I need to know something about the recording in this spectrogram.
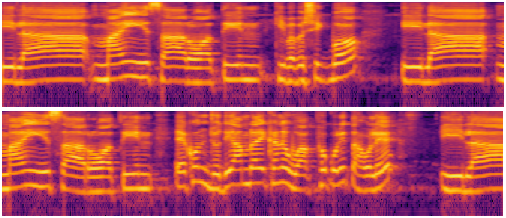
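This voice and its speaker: Bangladeshi male Quran teacher, clear high voice, unhurried lesson recitation. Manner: explains quickly in Bengali, then recites Arabic slowly and drawn out for repetition.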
